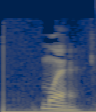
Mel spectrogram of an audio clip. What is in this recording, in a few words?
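"mue2", Teochew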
